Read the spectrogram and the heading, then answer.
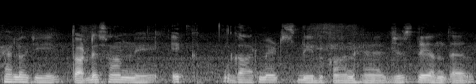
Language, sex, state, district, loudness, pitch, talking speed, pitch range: Punjabi, male, Punjab, Fazilka, -18 LUFS, 100 Hz, 165 wpm, 90-110 Hz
